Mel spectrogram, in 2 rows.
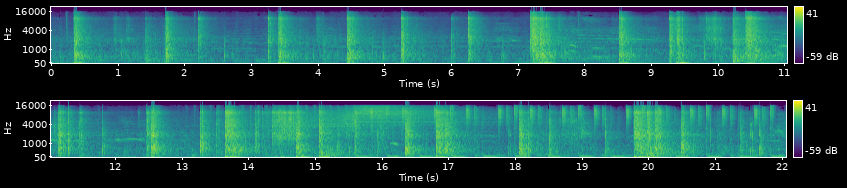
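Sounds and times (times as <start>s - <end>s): fireworks bangs and crackles: 0.0s - 22.0s
music with thumping bass beat: 13.3s - 22.0s.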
